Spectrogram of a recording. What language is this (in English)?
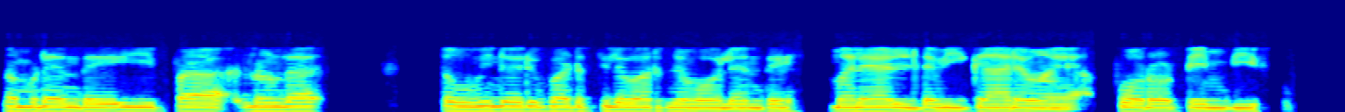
Malayalam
